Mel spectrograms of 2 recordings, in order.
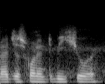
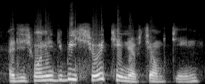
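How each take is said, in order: First: Said in the usual way. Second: Higher, playful put-on voice. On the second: Player restating why they spoke out of turn, put-on voice. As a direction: repeat it in a higher, silly voice. Repeats own line in put-on voice.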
